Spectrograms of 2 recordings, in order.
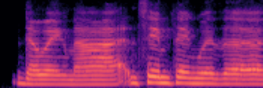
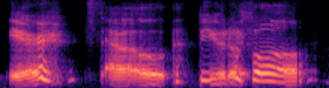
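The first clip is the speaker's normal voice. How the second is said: high, slow, weepy imitation; hammed-up sobbing admiration; mock tearful crying; 8 semitones higher, 5 dB louder, slower than usual. Speaker crying to a bluebird after a breakup, tearful. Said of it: "and I'm crying, I'm like".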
